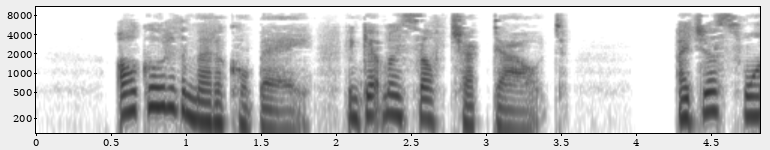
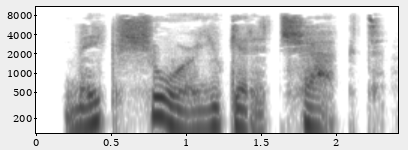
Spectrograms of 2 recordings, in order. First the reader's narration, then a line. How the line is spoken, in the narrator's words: Ashrael growled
